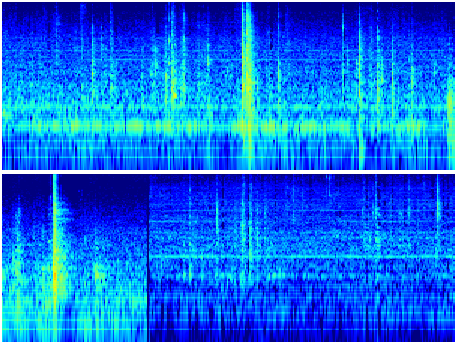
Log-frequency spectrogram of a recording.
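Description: A TFX power supply's metal housing being fitted into a slimline PC's steel case: scattered light clicks and knocks, with two sharper knocks, one about three seconds in and one near seven seconds.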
